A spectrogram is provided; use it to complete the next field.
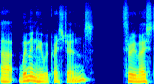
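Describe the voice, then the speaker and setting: A man with an English accent, against a quiet background. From England. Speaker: religion scholar, co-author. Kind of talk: podcast interview. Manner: halting, repeats words.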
